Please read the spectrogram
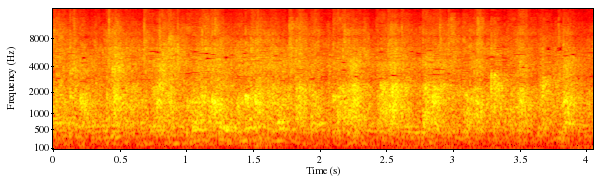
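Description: Sustained applause from a large crowd at a hurling final presentation, many hands clapping densely and evenly at a steady loud level throughout, with no voices standing out, given for the Pairc Seán Committee for the condition of the pitch.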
